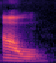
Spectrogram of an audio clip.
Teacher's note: ওয়াও এ হরফ উচ্চারণে দুই ঠোঁটে সরাসরি মিলিত হয় না, বরং উভয় ঠোঁট ডান ও বাম পাশ থেকে গোল হয়ে অর্ধফুটা ফুলের মতো মধ্যস্থলে ছিদ্র রেখে উচ্চারিত হয়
